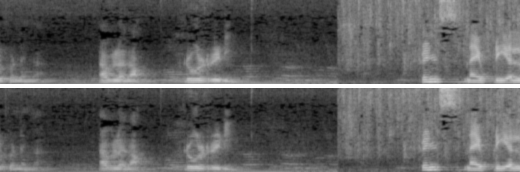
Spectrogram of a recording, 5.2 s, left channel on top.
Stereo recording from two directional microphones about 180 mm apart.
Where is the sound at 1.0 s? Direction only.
10° right (ahead or behind).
